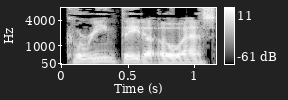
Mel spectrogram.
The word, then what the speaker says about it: Κόρινθος: Corinth, Greek, Corinthos, Corinthos, pronounced Corinthos, listen, is an ancient city and former municipality in Corinthia, Peloponnese, which is located in south-central Greece.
